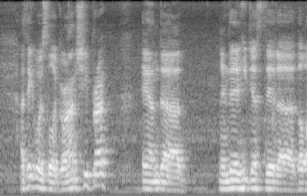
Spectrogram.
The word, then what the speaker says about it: Chypre: And female voice comes on and goes, Chypre, French. Chypre.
